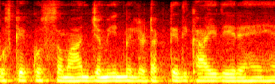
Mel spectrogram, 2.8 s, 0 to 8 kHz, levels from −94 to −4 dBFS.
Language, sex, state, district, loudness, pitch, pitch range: Hindi, male, Haryana, Rohtak, -14 LUFS, 125 Hz, 125-135 Hz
